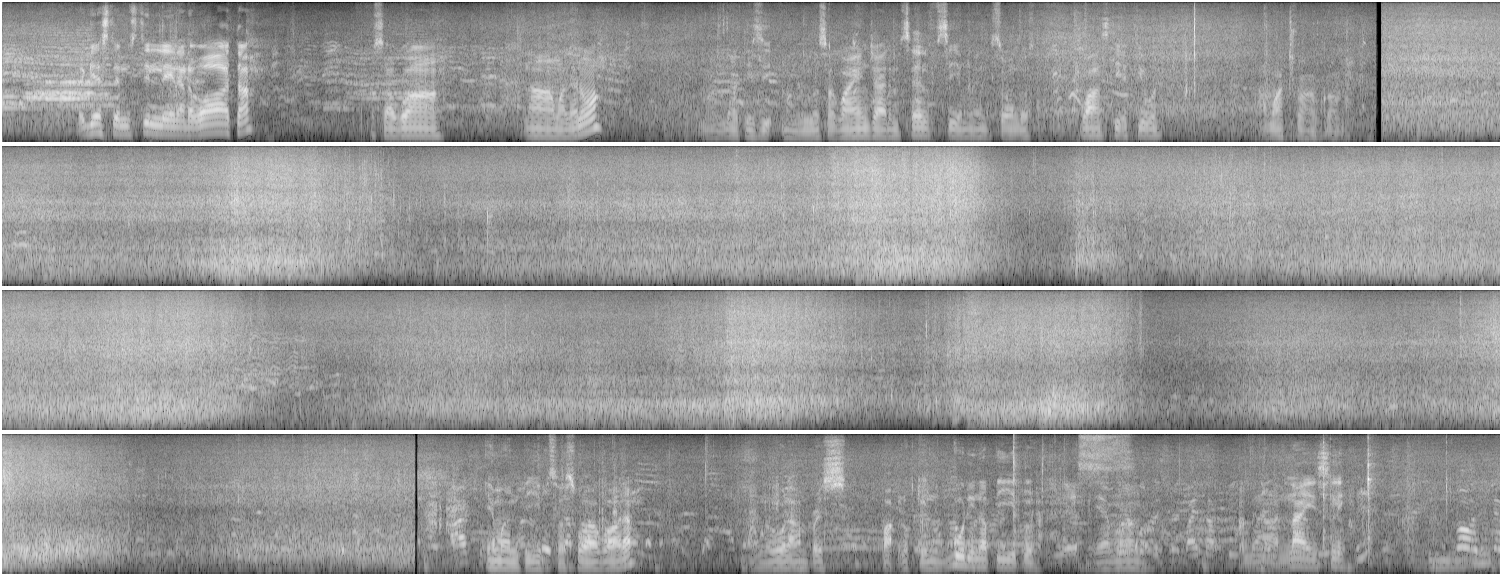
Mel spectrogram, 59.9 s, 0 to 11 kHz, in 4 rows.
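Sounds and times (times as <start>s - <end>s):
sea waves breaking on stones: 13.8s - 49.1s.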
